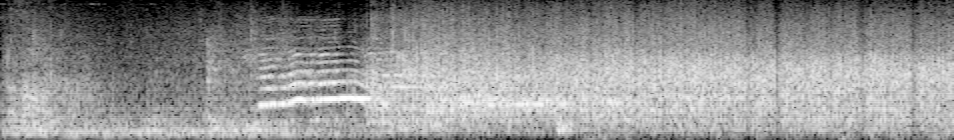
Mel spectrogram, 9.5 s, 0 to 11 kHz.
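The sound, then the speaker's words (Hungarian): A crowd in the Paul VI Hall erupts after a papal blessing, a raised acclaiming shout swelling into loud, dense applause and cheering that follows a quieter opening and carries on to the end. “Úgy látszik, hogy nem csak a téren szokták hát bekiabálni, hogy éljen a pápa, hanem itt a 6. pálteremben is, ezzel megköszönve az ő szavait,”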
